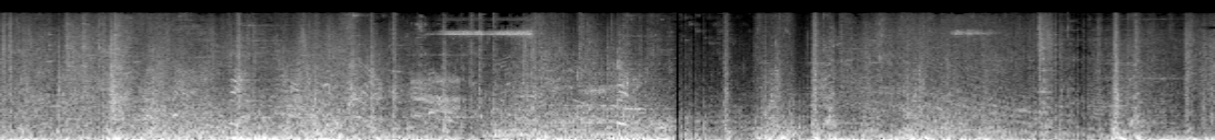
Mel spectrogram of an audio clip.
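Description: Magic spells burst and crackle.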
